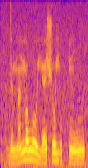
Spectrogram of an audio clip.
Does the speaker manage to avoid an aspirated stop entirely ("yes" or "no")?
yes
